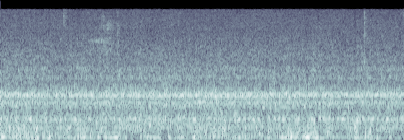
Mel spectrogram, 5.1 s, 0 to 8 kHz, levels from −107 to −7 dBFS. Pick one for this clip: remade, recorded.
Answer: remade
